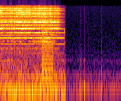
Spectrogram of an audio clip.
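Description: School bell ringing, which cuts off abruptly just over a second in.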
